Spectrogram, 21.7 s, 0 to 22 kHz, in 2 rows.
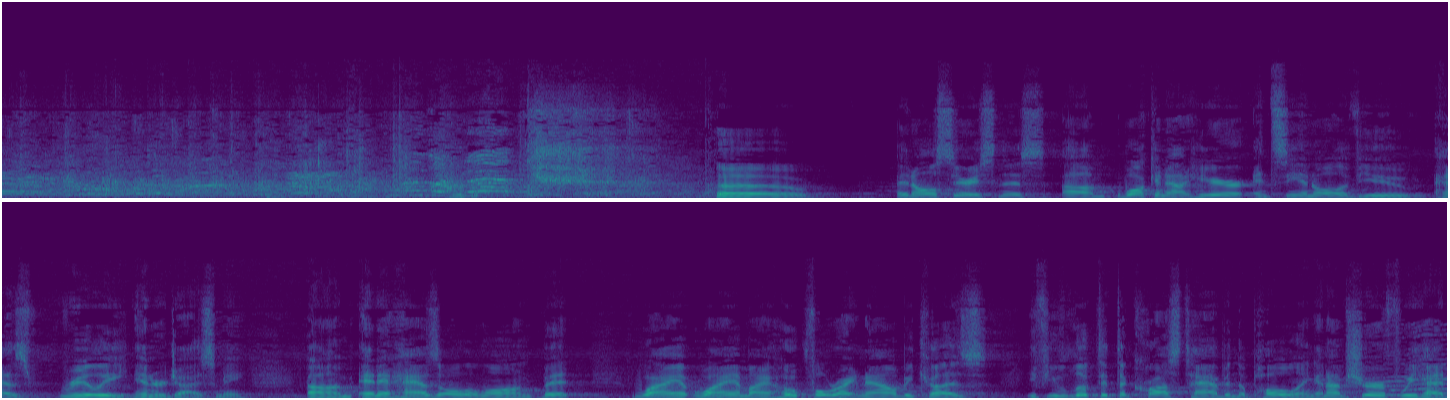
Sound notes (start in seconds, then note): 2.9 applause; 3.3 laughter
